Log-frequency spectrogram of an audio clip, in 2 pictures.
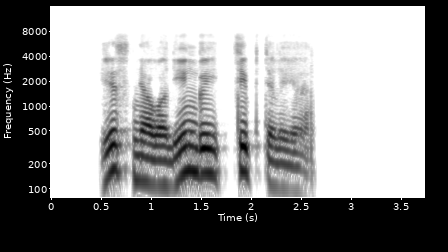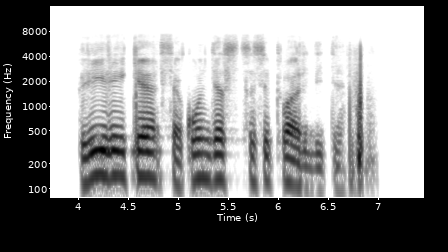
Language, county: Lithuanian, Utena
